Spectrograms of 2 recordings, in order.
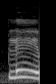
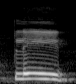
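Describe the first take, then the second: First: The word ends in a vowel with no t. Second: The word ends with a clear t sound. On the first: The speaker calls it right. "We pronounce it play" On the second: The speaker calls it wrong. "We will not pronounce it plate"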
